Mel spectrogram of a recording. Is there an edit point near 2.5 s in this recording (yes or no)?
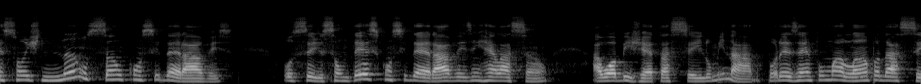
no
